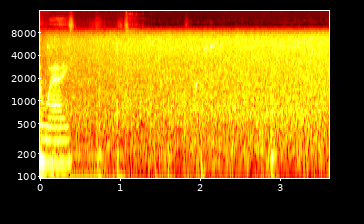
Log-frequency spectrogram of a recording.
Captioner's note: waterfall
